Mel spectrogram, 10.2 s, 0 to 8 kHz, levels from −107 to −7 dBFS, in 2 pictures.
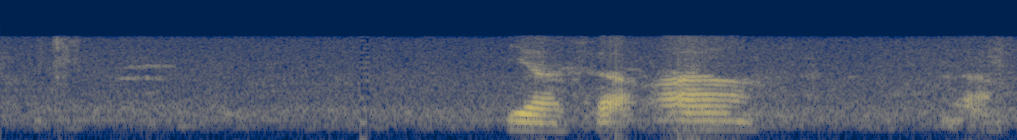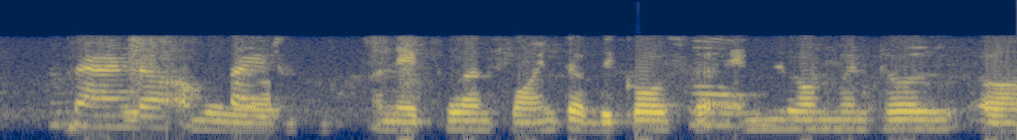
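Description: Bluetooth CVSD headset codec damage runs through the whole of this speech recording, from start to finish. The audio sits in a narrow line band of about 250 Hz to 3.7 kHz. Each sample is a single up-or-down bit at 64 kHz with an adapting step, so fast, loud high content outruns the step and distorts. Sibilants come out scratchy, and a granular hiss sits under the talker throughout. An echo leak appears at 0.68 to 0.72 s and again at 6.44 to 6.49 s. Each time a copy of the sound returns 192 ms late, very faint the first time and more noticeable the second. The likely cause is a far-end loudspeaker whose echo canceller let part of its microphone pickup through and sent it back. A Bluetooth headset packet repeated fault hits at 1.80 to 1.86 s. About 37.5 ms of audio is lost over a 45 ms stretch, which fits roughly ten dropped 3.75 ms packets. The longest run is about 15 ms, and there the chip re-decodes the last good packet and produces a brief buzz near 267 Hz. 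Speech suppressed in double talk shows up as dips at 4.53 to 4.58 s (about 10 dB), 5.61 to 6.79 s (the deepest, about 25 dB, lasting around a second), 7.22 to 7.49 s (about 15 dB), 7.82 to 7.92 s (about 5 dB) and 8.74 to 9.08 s (about 10 dB). The level drops and thins out in pieces. This is likely an echo canceller that could not separate the talker from simultaneous far-end sound and turned both down.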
